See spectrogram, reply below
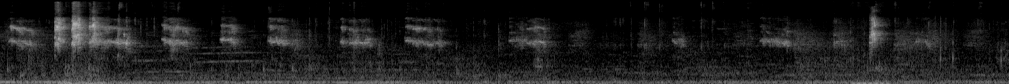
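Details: Budgerigar chick recently out of the nest box, playing with its parents: loud opening burst of scratchy squawks, then softer repeated raspy calls every half second, with a sharp click-like sound near the end.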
